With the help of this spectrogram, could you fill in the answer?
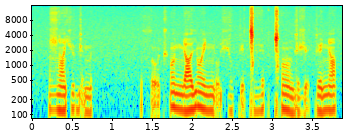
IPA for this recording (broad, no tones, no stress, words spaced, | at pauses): ɮãçʉɡḛm | θo̰t͡ʃʼõ ɲajõɪ̯ ɲo̰ço̤kḛǀe̤ | ǀʰõɡɪʒḛ kɪɲã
